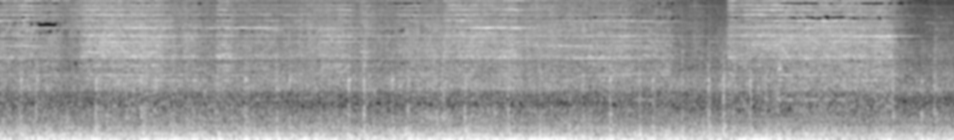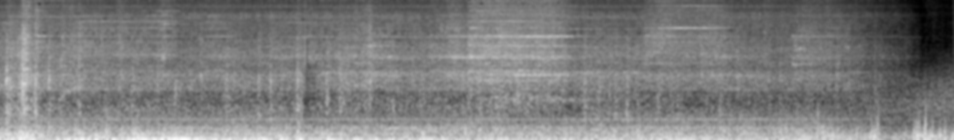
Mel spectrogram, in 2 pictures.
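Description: Freight train of tank cars rolling past: steel wheels rumbling on the rails with high-pitched wheel squeal, strongest in the first half and fading after about eleven seconds. The sound drops away near the end.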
